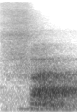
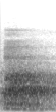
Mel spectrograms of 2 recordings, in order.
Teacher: bibir bawah bertemu dengan gigi seri atas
